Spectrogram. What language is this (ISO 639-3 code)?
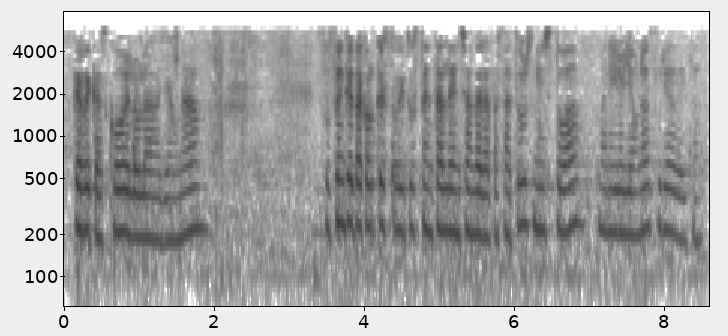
eus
